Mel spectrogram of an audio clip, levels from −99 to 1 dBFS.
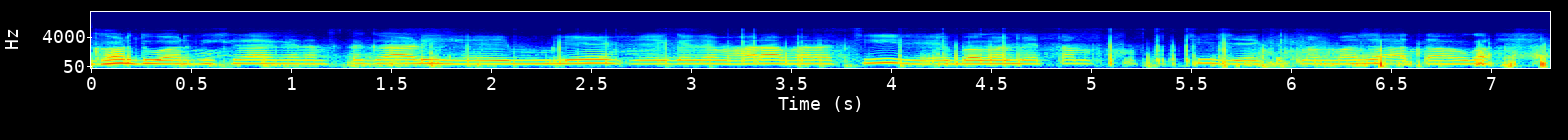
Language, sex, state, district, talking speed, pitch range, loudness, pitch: Hindi, male, Chhattisgarh, Balrampur, 155 wpm, 220-235 Hz, -28 LUFS, 225 Hz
